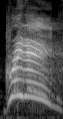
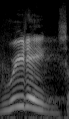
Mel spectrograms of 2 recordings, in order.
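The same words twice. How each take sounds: First: Much higher and much louder burst on "Greetings"; jump-scare greeting, yelled; surprise shout. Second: Said in the usual way. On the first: Shown as a demonstration. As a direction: blast "Greetings" out to startle her. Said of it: "like he's gonna surprise her". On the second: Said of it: "practicing with it".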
